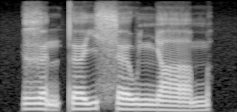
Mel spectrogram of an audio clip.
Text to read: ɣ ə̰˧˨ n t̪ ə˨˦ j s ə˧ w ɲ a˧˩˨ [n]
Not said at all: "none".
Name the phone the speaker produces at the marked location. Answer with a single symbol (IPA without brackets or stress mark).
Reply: m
